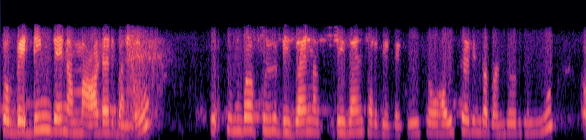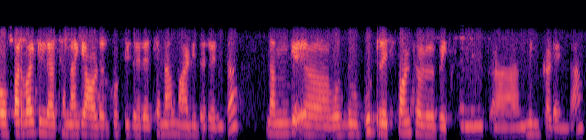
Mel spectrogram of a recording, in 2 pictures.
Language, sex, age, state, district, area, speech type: Kannada, female, 18-30, Karnataka, Bangalore Urban, rural, conversation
